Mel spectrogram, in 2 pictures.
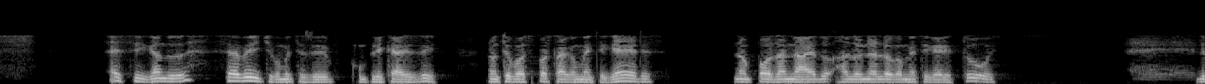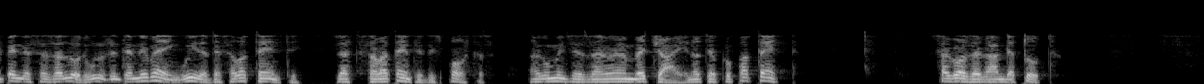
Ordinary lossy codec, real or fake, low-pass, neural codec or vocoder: AAC, 16 kbps; real; 19.8 kHz; none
